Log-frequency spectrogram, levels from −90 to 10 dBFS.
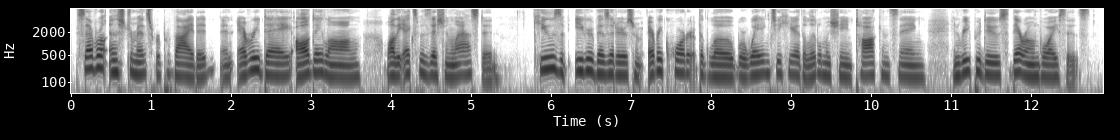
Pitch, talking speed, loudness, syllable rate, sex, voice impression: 160 Hz, 180 wpm, -18 LUFS, 6.1 syllables/s, female, feminine, very adult-like, slightly fluent, intellectual, slightly calm, elegant, slightly kind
